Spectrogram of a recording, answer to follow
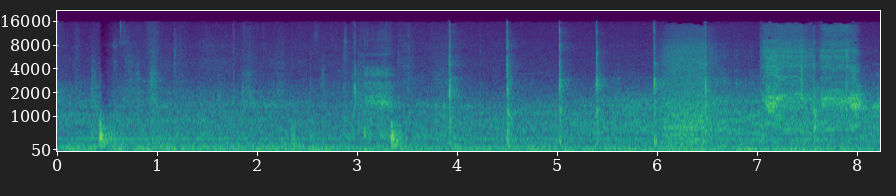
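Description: Footsteps and handling noise inside a trailer's living quarters: irregular light clicks and knocks over a low steady rumble, with a brief rustle about three seconds in and a longer one near the end.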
